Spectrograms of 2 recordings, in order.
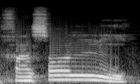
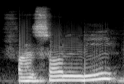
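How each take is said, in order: First: The L sound is doubled and held long. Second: The L sound is doubled and held long.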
